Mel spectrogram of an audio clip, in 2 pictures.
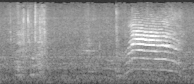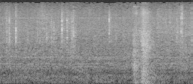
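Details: A single drawn-out meow from a mellow female Domestic Shorthair cat, a former stray awaiting adoption at a shelter, recorded indoors; the harmonic cry arches then falls over about a second, with faint clicks and a brief knock afterward.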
